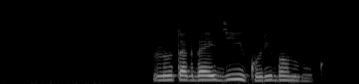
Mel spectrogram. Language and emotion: Russian, neutral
